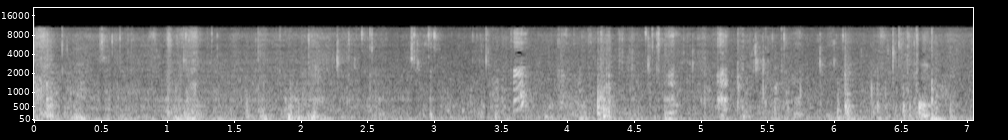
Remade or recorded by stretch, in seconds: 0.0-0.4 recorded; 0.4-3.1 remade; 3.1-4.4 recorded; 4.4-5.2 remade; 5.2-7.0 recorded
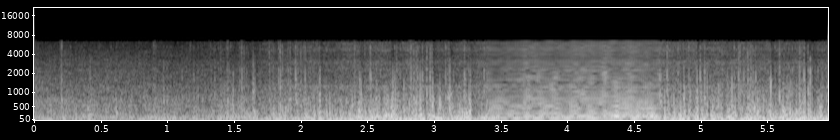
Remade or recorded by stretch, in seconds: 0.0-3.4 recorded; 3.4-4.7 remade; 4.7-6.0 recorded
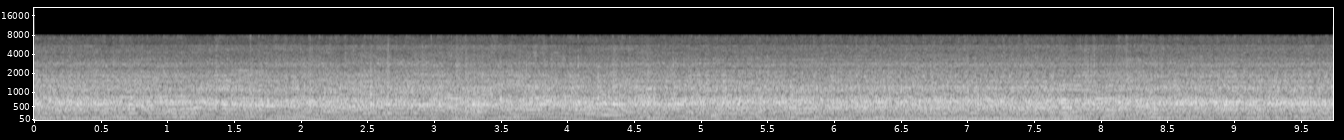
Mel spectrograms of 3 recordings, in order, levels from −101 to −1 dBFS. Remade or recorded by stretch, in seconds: 0.0-0.5 recorded; 0.5-4.9 remade; 4.9-7.7 recorded; 7.7-8.5 remade; 8.5-9.7 recorded

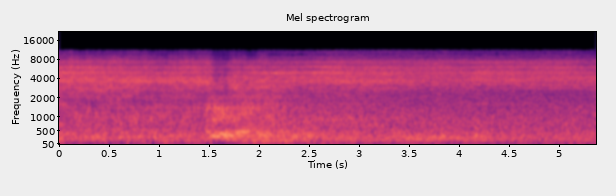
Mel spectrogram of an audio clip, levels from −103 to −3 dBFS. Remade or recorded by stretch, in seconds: 0.0-2.1 remade; 2.1-5.4 recorded

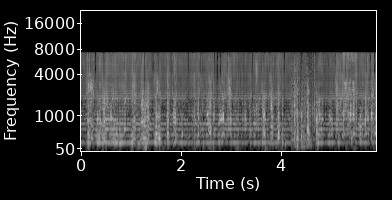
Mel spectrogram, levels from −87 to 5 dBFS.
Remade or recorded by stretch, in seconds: 0.0-4.2 remade; 4.2-4.7 recorded; 4.7-5.9 remade

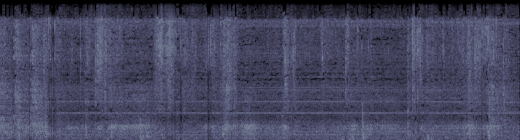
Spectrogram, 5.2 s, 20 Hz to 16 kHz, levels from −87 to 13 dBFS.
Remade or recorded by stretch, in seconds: 0.0-2.4 remade; 2.4-5.2 recorded

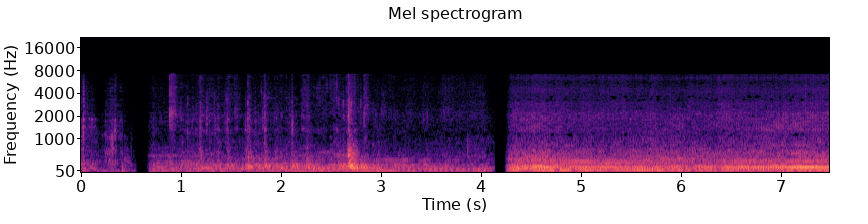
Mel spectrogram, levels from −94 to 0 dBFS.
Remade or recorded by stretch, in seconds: 0.0-7.5 recorded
